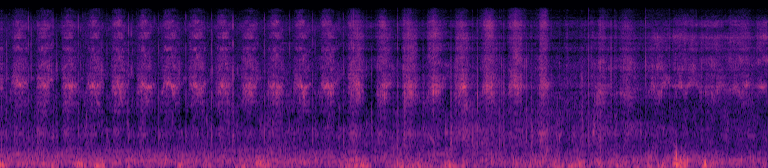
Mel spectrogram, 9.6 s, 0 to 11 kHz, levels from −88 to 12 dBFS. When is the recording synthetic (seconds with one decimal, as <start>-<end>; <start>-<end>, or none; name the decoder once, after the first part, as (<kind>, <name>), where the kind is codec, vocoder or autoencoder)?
4.4-9.6 (codec, SNAC)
